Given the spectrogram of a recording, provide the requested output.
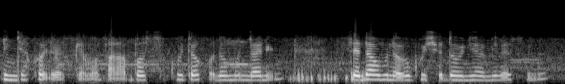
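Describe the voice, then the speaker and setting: Noticeable background noise around a woman's fairly quick speech. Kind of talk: emotional first-person monologue.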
